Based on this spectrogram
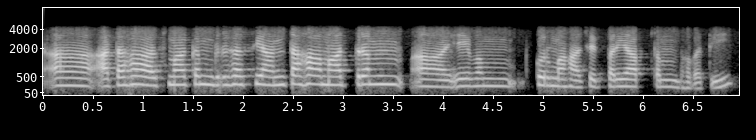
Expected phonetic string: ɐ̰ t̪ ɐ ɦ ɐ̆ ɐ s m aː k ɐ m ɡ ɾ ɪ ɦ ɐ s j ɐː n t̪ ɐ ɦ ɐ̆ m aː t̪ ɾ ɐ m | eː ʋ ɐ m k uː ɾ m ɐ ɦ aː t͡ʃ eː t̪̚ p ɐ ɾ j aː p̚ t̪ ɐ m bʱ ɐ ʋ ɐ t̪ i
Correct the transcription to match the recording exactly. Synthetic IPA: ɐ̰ t̪ ɐ ɦ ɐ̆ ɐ s m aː k ɐ m ɡ ɾ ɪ ɦ ɐ s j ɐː n t̪ ɐ ɦ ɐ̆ m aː t̪ ɾ ɐ m | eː ʋ ɐ m k u ɾ m ɐ ɦ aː t͡ʃ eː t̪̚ p ɐ ɾ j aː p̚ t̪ ɐ m bʱ ɐ ʋ ɐ t̪ i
